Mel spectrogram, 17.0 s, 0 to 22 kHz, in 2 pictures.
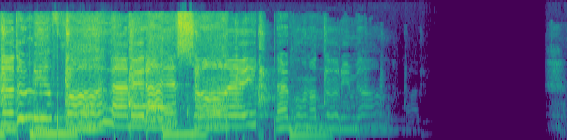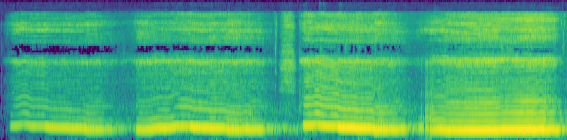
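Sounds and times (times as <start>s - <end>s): person humming a slow melody: 8.6s - 17.0s.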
